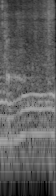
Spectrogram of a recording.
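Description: Young hens kept for sale give a short, steady, tonal vocal call, close and clear, with no talk over it.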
